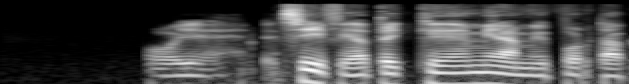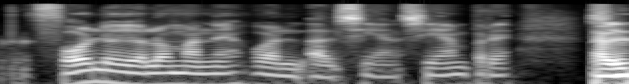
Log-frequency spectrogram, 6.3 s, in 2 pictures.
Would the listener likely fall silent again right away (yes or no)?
yes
